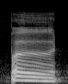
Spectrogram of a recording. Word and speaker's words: เปิด: So the initial consonant is mid-class. Because the word ends with a T sound, it's a dead syllable. But this is actually a long vowel. So when we go back to the tone rules, a mid-class initial consonant, a dead syllable and a long vowel makes a low tone.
